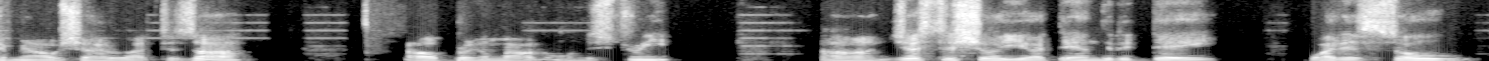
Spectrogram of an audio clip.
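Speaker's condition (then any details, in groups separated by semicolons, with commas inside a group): No condition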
